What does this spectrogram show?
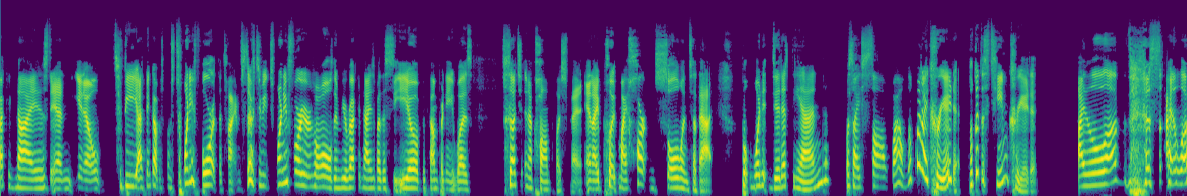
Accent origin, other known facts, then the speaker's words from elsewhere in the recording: Arizona, United States; moved away as an adult; also born or lived in Atlanta, Georgia; I wanted to come back to Arizona. So I took a virtual position and they said, you can live anywhere. So I came back to my home state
